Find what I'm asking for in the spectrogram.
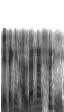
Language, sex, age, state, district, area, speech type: Bengali, male, 30-45, West Bengal, North 24 Parganas, urban, conversation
